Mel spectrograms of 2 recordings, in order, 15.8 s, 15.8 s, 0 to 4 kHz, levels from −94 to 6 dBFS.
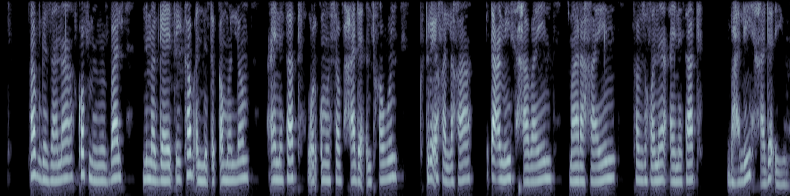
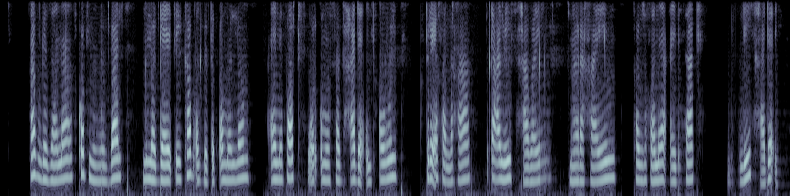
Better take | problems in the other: first | noise reduction (neural separator model SepFormer WHAMR!)

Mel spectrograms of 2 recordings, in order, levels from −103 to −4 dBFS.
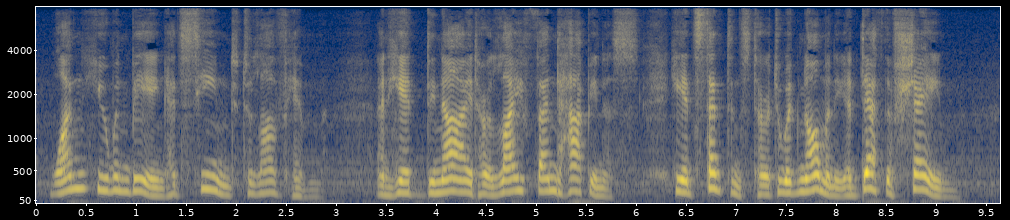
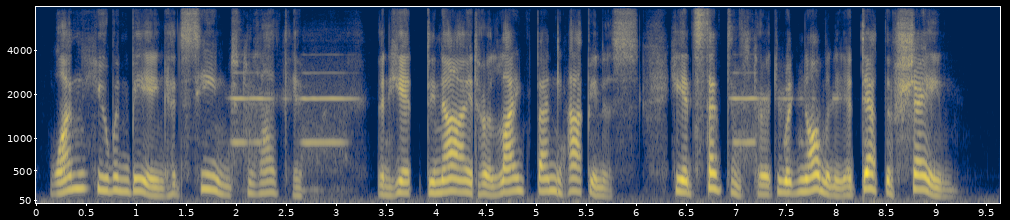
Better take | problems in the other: first | noise reduction (neural diffusion model UNIVERSE++)

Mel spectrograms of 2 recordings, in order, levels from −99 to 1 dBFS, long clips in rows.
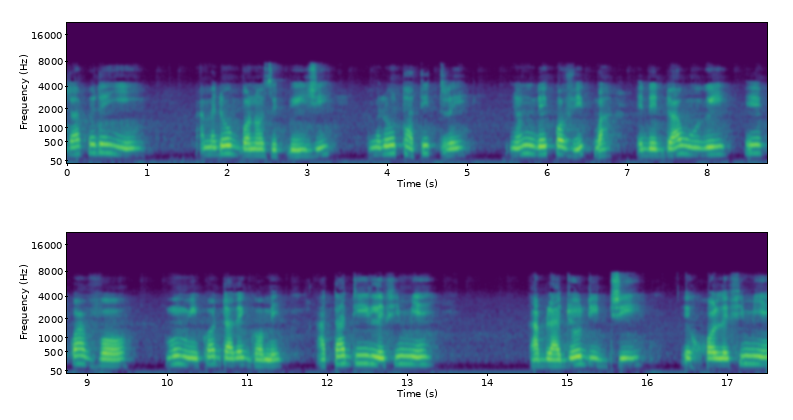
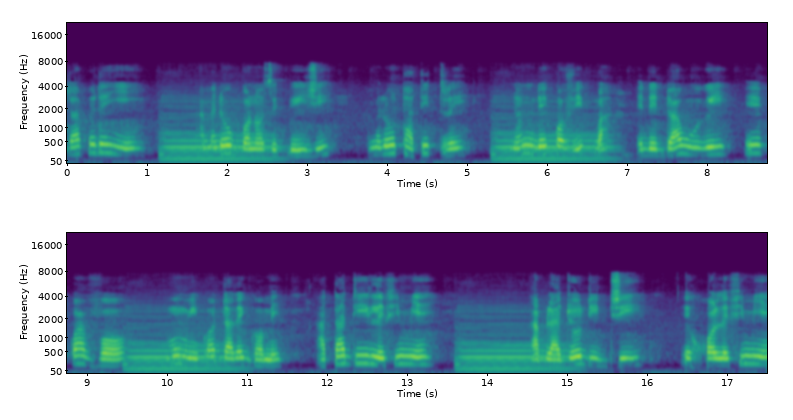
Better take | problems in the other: first | background sound (Bowed string instrument); 13 dB below the speech

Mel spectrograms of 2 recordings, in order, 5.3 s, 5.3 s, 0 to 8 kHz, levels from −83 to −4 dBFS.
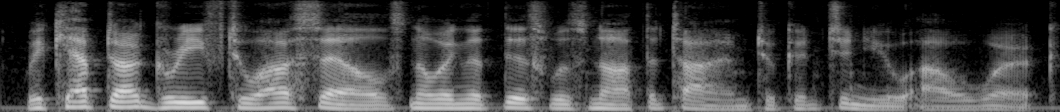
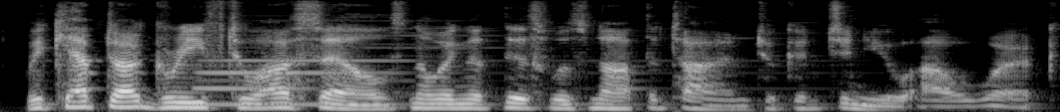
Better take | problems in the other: first | noise reduction (classical method WPE with log-MMSE)

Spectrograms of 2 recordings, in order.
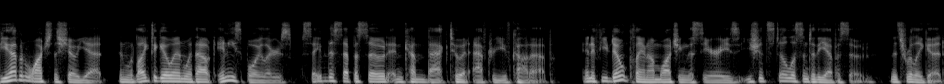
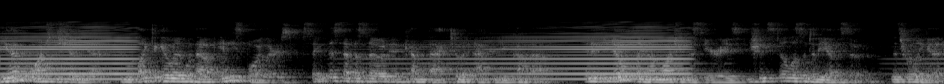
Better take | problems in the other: first | background sound (Bowed string instrument); 3 dB below the speech // room echo; dies away in 0.8 s

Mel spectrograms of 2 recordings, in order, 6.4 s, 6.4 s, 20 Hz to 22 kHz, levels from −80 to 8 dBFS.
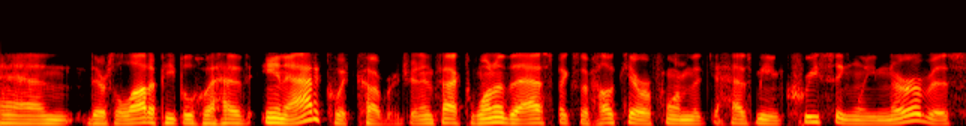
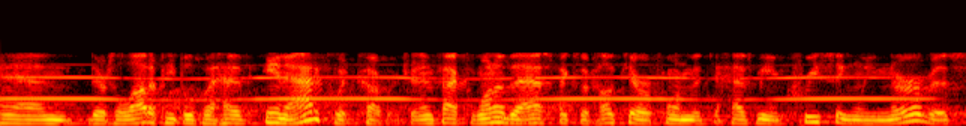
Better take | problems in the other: first | background sound (Wind instrument, woodwind instrument); 10 dB below the speech // room echo; dies away in 1.8 s

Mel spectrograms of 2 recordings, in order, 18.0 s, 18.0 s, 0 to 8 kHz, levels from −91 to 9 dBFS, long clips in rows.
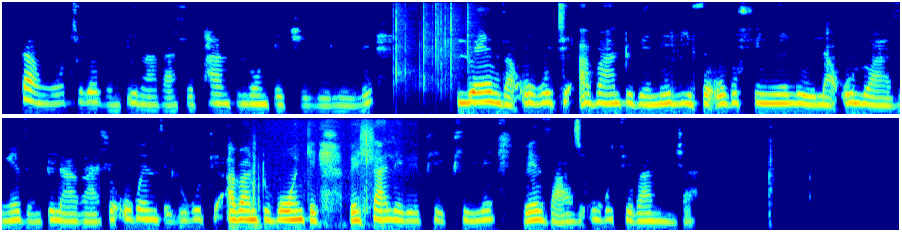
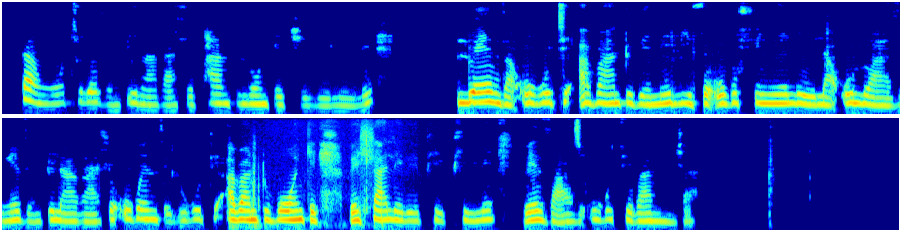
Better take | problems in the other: second | background sound (Crushing); 18 dB below the speech

